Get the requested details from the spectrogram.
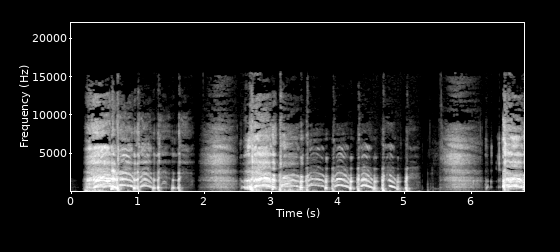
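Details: Coughing fit: about a dozen harsh coughs in repeated bouts, separated by deep whooshing breaths in.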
